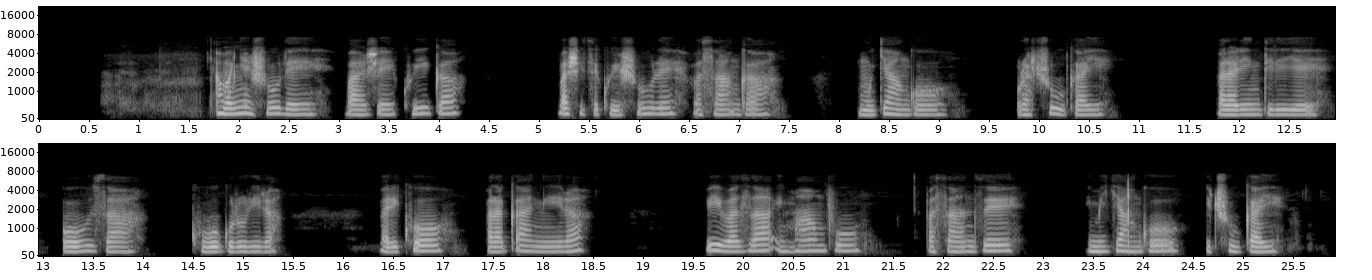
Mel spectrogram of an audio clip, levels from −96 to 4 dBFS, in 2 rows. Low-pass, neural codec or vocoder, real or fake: 7.2 kHz; none; real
